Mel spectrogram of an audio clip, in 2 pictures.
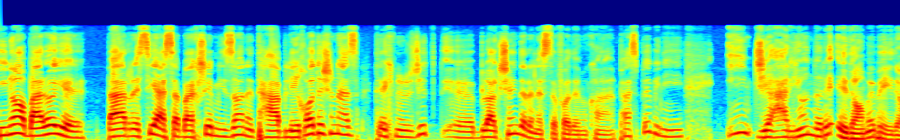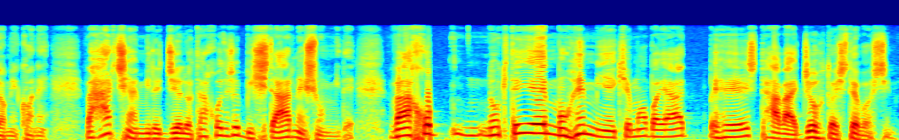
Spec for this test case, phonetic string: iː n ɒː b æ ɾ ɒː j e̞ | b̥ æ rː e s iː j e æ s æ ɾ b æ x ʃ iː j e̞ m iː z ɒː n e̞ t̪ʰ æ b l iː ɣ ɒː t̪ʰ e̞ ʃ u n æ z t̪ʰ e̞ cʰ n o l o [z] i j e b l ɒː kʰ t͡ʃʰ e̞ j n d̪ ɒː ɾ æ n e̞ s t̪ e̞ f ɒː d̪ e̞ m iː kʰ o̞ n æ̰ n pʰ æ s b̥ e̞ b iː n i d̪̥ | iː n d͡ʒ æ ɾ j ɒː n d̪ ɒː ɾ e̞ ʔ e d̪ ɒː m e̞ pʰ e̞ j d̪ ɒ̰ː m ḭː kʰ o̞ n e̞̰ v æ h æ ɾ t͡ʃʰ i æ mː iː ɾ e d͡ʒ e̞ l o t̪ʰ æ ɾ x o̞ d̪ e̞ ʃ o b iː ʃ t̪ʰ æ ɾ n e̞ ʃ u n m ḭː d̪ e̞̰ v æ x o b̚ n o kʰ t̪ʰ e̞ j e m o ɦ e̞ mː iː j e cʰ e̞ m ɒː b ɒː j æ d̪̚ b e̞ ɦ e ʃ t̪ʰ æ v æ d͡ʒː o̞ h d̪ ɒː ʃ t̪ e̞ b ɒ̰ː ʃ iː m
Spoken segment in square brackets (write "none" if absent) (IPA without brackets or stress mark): ʒ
